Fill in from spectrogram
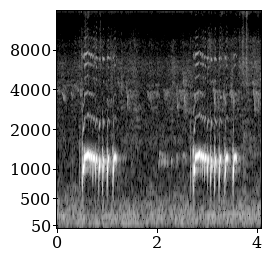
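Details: Zebra dove lure song, a local bird in Mataram pakem rhythm: two loud phrases, each a bright rising first note and a fast run of clipped coos, with a softer drawn-out coo between them and faint low hum behind.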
